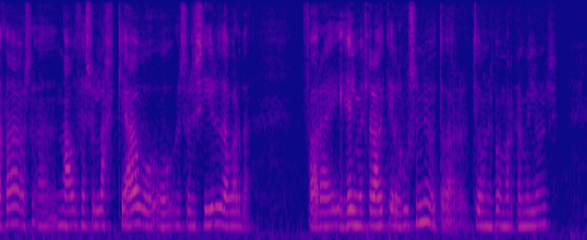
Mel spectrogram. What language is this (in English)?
Icelandic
